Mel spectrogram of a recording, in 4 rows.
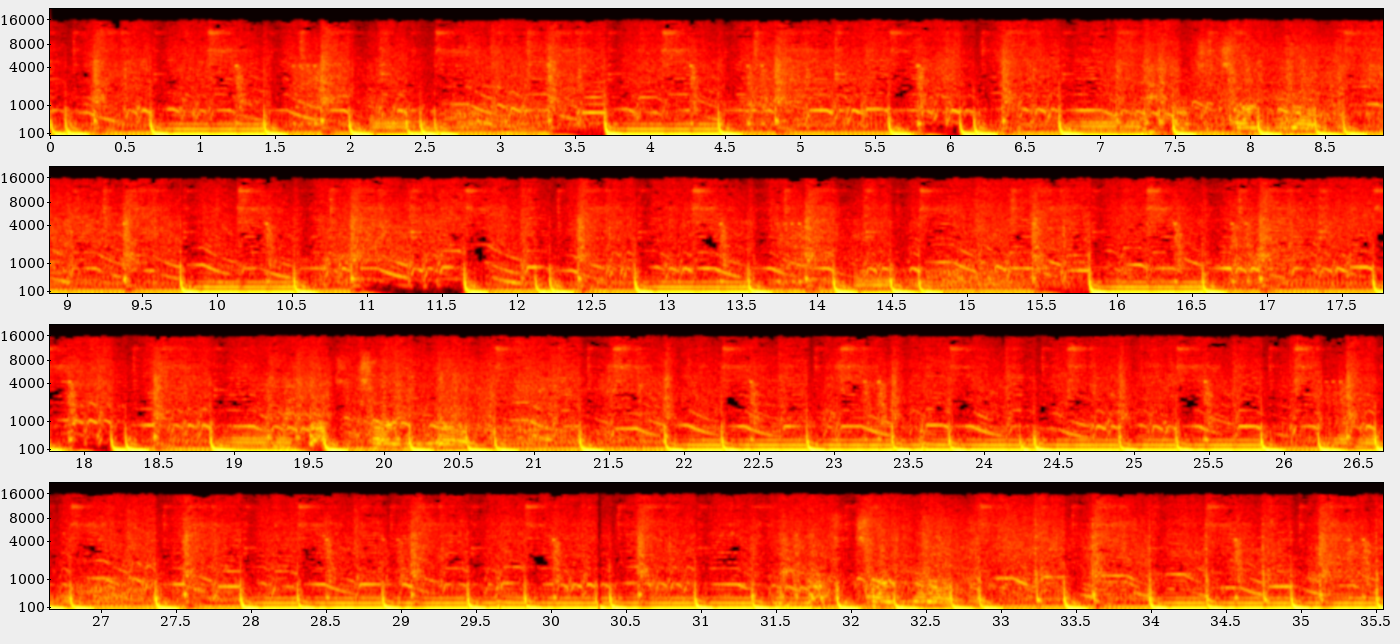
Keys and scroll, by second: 12.6 ctrl+space, 25.1 ctrl+space, 26.1 ctrl+alt+space.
